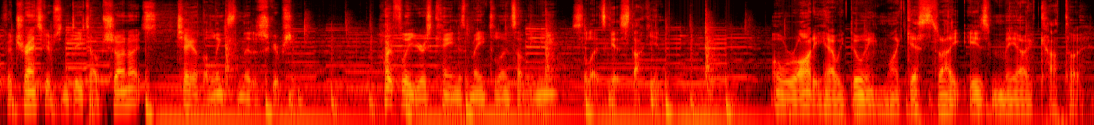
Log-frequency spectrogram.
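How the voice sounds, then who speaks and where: Deep gravelly guy hosting a podcast, enthusiastic intro, soft guitar behind. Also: brisk. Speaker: podcast host.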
